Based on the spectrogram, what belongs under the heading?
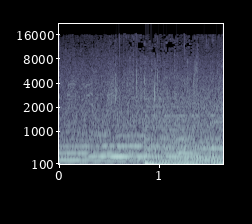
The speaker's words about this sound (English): This is what the million Rohingyas in this refugee camp are having to put up with. This is the monsoon season. This is a crisis on top of a crisis. It is raining like crazy. It's not going to stop raining.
